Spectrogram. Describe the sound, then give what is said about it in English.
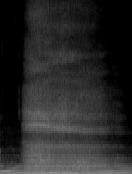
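One deep breath, drawn in through the nose and let out through the mouth during a guided meditation. It is a long, steady, airy rush over a soft sustained background tone. “And now take a deep breath in through your nose and out through your mouth.”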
